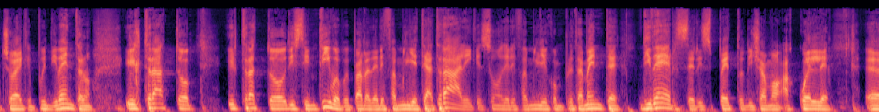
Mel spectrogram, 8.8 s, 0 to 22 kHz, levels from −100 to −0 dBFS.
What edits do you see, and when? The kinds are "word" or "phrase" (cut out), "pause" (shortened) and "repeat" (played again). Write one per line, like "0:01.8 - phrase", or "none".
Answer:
none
